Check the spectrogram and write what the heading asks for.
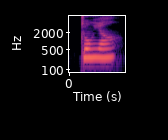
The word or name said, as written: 中央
